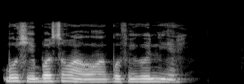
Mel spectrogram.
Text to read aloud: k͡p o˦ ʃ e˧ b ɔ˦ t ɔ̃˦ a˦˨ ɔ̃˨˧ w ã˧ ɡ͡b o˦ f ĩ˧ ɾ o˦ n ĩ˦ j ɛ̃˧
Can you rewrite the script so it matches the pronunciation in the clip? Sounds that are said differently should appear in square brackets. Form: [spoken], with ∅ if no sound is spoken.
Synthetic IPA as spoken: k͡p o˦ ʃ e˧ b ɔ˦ [s] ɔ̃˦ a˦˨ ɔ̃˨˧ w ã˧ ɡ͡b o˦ f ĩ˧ ɾ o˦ n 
